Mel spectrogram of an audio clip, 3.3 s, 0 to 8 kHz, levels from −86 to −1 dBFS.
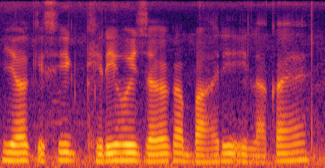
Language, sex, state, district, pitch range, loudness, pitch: Hindi, male, Uttar Pradesh, Lucknow, 125-140 Hz, -16 LUFS, 135 Hz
